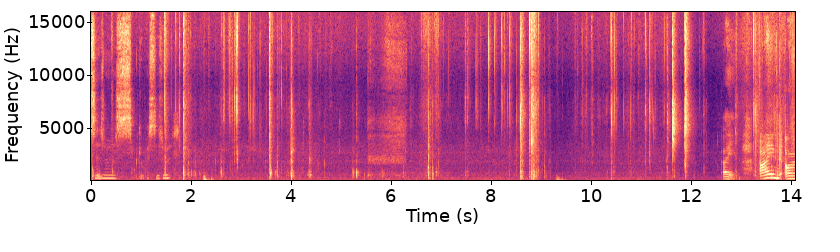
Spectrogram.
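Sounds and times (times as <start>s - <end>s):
packaging rustling: 1.4s - 4.6s, 6.6s - 14.0s.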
